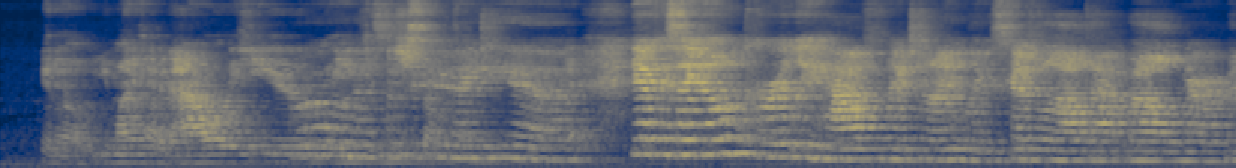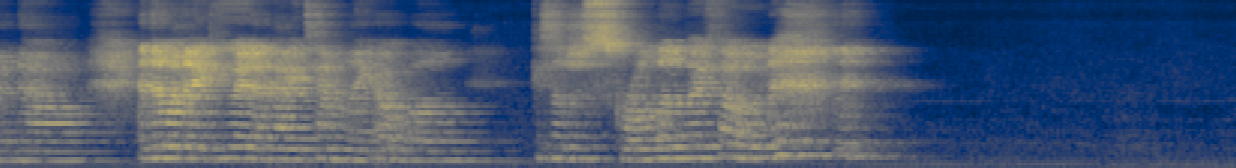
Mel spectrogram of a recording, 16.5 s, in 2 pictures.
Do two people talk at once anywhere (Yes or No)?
Yes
